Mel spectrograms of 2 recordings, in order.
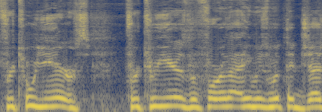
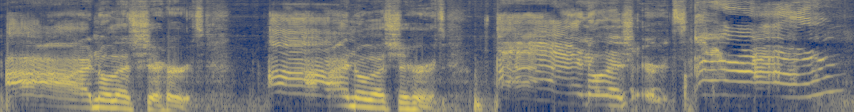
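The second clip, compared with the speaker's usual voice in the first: from muttered wince to a high mock shout of pain; mock pain cry; 5 semitones higher, slower than usual. Reacting to the knee to the jaw, a hammed-up pained yell that keeps rising. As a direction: build it up until he's yelling in fake agony. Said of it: "I was like".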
